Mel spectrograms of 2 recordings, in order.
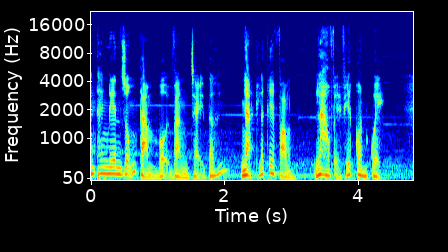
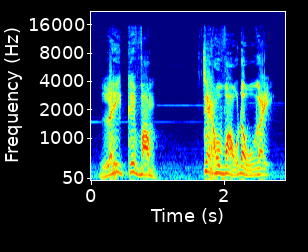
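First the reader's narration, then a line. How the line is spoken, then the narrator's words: Agonized desperate scream. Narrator (Vietnamese): Ông thầy Khương lúc này chỉ còn phần thân trên, nhưng vẫn hét lên thảm liệt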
